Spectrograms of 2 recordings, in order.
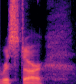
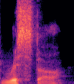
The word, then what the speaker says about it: Ristar: On that video even people sending comments saying it's pronounced wristar.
